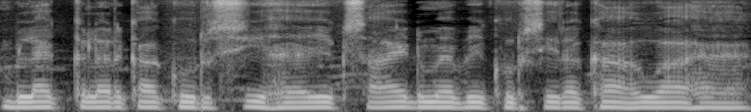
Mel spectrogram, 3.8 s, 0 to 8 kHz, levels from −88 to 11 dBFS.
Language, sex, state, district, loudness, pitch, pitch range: Hindi, male, Jharkhand, Deoghar, -15 LUFS, 140 Hz, 135-140 Hz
